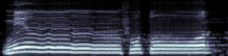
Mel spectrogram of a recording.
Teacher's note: bunyinya berubah menjadi seperti huruf mim, ataupun kalau di dalam huruf abjad itu seperti bunyi huruf m, tetapi mulut tidak ditutup rapat, sehingga masih ada celah udara yang bisa keluar melalui bibir. Contohnya, min futur, nun mati berjumpa dengan huruf fa, bibirnya jangan ditutup terlalu rapat. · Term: ikhfa awsad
